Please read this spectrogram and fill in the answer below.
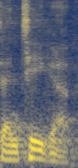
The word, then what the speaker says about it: Antigua: Antigua, or is it Antigua? Locals say it's Antigua.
